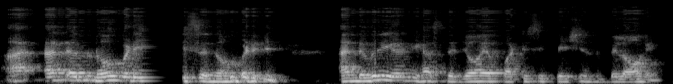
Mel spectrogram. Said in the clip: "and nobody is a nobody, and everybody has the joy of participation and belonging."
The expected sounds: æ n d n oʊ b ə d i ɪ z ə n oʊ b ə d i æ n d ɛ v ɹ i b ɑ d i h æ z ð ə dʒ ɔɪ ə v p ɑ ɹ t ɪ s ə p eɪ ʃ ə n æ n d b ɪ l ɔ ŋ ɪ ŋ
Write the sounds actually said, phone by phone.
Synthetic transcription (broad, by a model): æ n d n oʊ b ə d i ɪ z ə n oʊ b ə d i æ n d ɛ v ɹ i ʌ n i h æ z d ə dʒ ɔɪ ə v p ɑ ɹ t ɪ s ə p eɪ ʃ ə n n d b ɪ l ɔ ŋ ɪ ŋ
